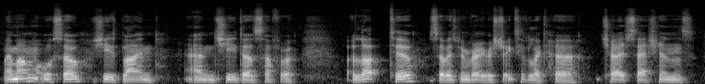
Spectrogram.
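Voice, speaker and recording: A man vlogging in a reflective, personal way, speaking earnestly and haltingly and often repeating his phrases. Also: on the low side, steady tone, fairly bright tone. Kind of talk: personal vlog to camera, reflective talk.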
